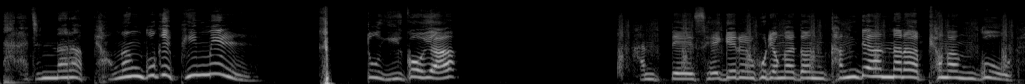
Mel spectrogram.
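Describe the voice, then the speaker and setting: Very high, whiny young cartoon boy. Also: expressive, slow, pauses often, background noise. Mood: excited, startled. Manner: exclamatory, whiny, cheeky. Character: impatient, grumbling young boy on errands. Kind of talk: animated cartoon acting.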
